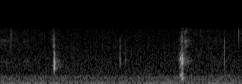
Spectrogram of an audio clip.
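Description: Two short, sharp, high-pitched gulping sounds about a second apart over low room noise, fitting hiccups.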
